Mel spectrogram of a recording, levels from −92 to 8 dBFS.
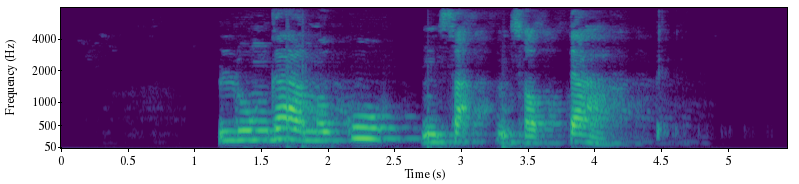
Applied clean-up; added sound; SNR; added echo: none; none; none; reverberation time 0.7 s.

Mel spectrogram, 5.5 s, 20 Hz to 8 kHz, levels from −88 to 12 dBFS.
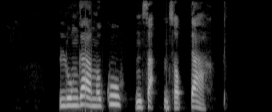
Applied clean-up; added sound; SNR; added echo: none; none; none; none.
